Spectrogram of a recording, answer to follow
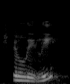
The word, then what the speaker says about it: Xilitli: The name is spelled Xilitli, but it is pronounced Shillelagh.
